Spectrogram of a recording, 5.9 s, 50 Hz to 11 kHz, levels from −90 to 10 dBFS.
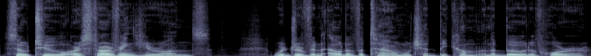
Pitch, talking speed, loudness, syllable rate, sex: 95 Hz, 185 wpm, -20 LUFS, 5.3 syllables/s, male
